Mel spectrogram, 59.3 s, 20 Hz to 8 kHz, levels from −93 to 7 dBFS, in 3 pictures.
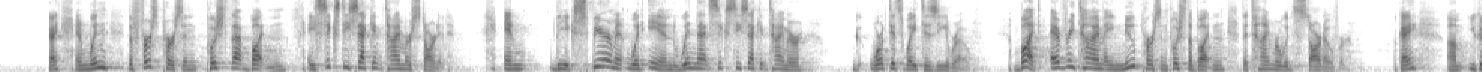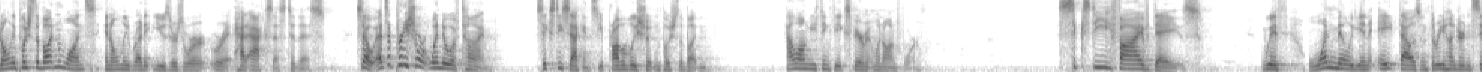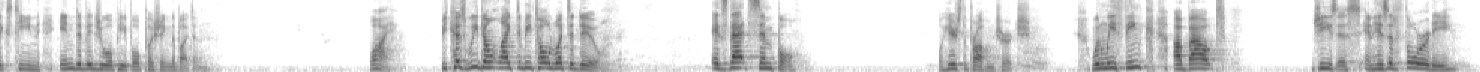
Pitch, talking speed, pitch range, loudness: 160 Hz, 125 wpm, 135-190 Hz, -35 LUFS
